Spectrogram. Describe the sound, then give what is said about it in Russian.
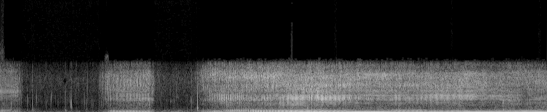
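An orca imitates a boat engine: a short rough rumble, a pause, then a loud sustained buzzing drone whose pitch wavers and climbs, much like a motor starting up. “Да, если касатку сейчас у нас э, которая получится, имитирует, э, там, которая имитирует... Э, звук лодочного двигателя.”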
